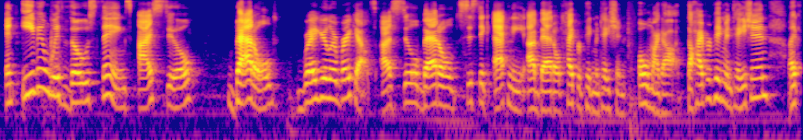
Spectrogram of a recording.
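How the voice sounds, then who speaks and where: Middle-aged woman, low voice, candid self-deprecating makeup chat, vlog founder type. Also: bright, forceful tone. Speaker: skincare company founder and vlogger. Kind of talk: get-ready-with-me makeup chat.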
